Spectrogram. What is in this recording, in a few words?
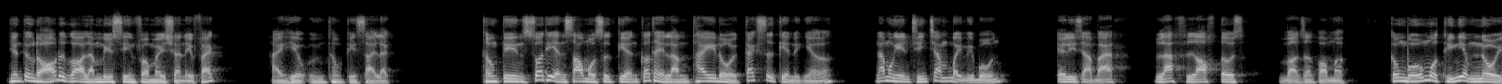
narration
